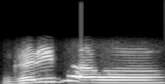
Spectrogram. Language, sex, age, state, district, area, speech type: Marathi, female, 45-60, Maharashtra, Washim, rural, conversation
